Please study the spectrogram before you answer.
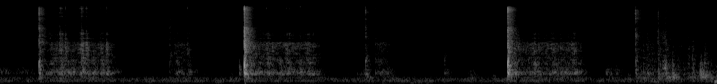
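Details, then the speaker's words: Commodore 1570 disk drive at power-on, activity light coming on then off: irregular harsh rasping bursts about a second each over a quiet room. Grinding noise, cause not yet found. "what i'm hearing is a great grinding noise to try and lift that up for you"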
